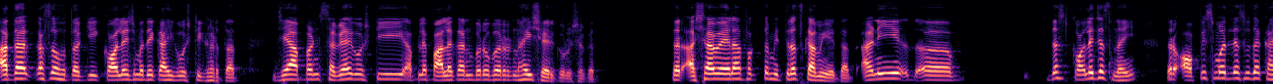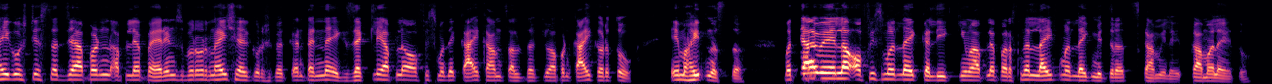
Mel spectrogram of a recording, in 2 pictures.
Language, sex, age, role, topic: Marathi, male, 35-39, guest, कठीण प्रसंगी तुम्ही कोणाला आधार मानता, आणि का?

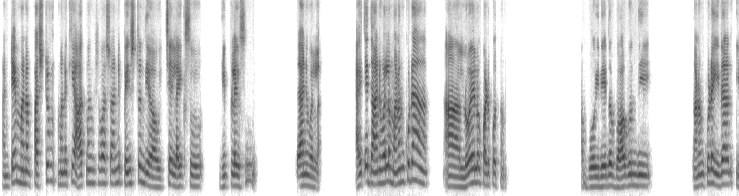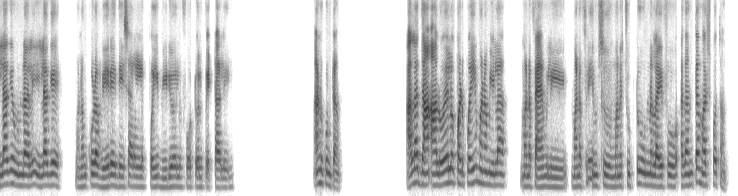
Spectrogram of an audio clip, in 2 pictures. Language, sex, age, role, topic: Telugu, male, 20-24, guest, సోషల్ మీడియా నీ ఆత్మవిశ్వాసాన్ని ఎలా ప్రభావితం చేస్తుంది?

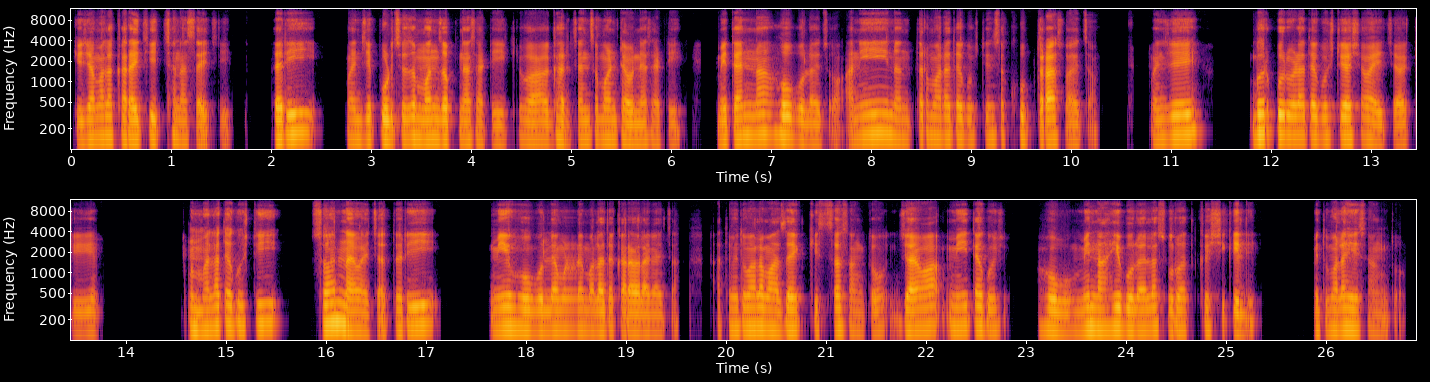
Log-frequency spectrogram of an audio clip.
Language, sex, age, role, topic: Marathi, male, 20-24, guest, तुम्ही स्वतःला व्यक्त करायला सुरुवात कशी करता?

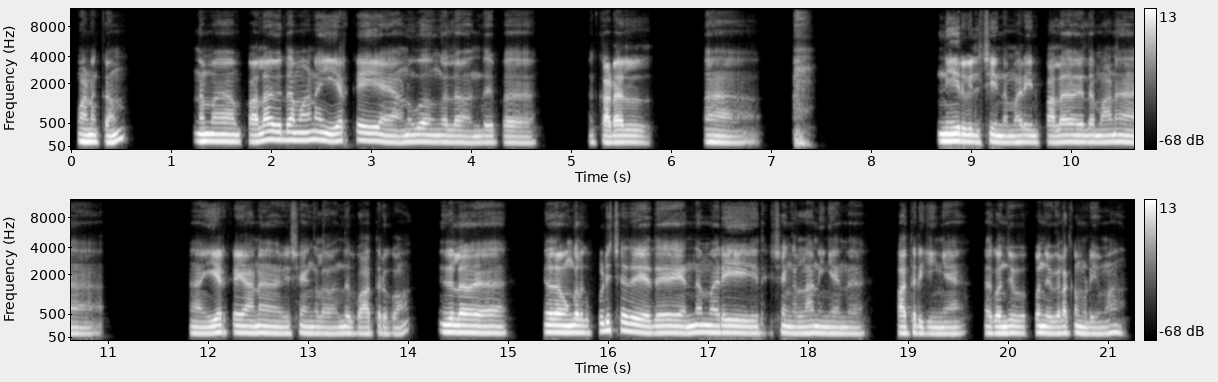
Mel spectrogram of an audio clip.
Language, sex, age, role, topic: Tamil, male, 40-44, host, உங்களுக்கு மிகவும் பிடித்த இயற்கைத் தருணம் எது?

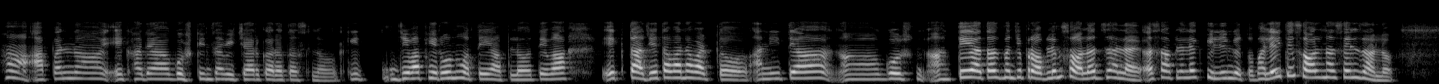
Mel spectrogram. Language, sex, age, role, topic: Marathi, female, 30-34, guest, सकाळी निसर्गात चालताना तुमचं मन कसं बदलतं असं तुम्हाला वाटतं?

